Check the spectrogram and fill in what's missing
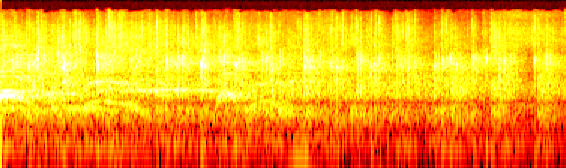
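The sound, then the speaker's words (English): A church audience claps hands in praise to God during a sermon, a dense, sustained wash of many hands applauding together at steady volume for several seconds, tapering slightly at the end, with faint murmuring voices mixed in. “Yeah, go ahead and give God a hand clap of praise.”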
